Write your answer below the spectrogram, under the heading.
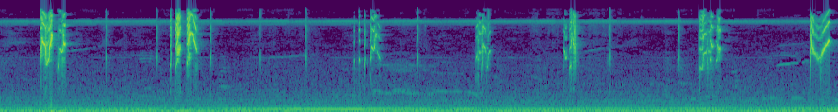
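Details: Ngetik-style lovebird song, used to rouse other lovebirds: repeated brief bursts of shrill, scratchy chattering roughly every one to two seconds, some louder than others, over a constant faint high tone.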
